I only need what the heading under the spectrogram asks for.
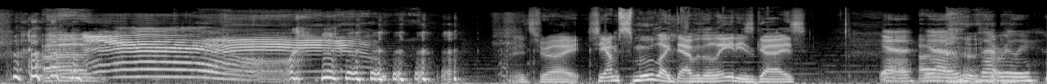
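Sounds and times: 
laughter: 0:00.0 - 0:01.2, 0:02.6 - 0:05.4, 0:09.3 - 0:10.2
speech: 0:00.1 - 0:08.2, 0:08.8 - 0:10.4
person imitating a dying cat's meow: 0:00.4 - 0:03.8.

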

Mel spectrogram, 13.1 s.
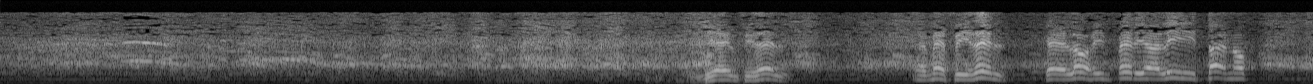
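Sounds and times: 
large crowd cheering for Fidel: 0:00.0 - 0:13.1
speech: 0:07.1 - 0:08.0, 0:09.2 - 0:12.6.

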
